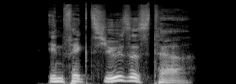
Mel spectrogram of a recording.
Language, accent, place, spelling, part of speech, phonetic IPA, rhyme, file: German, Germany, Berlin, infektiösester, adjective, [ɪnfɛkˈt͡si̯øːzəstɐ], -øːzəstɐ, De-infektiösester.ogg
- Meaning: inflection of infektiös: 1. strong/mixed nominative masculine singular superlative degree 2. strong genitive/dative feminine singular superlative degree 3. strong genitive plural superlative degree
